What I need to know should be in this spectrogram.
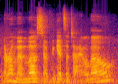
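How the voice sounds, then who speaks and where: A man's voice: mid-range voice, racing, music in the background. A man giving casual livestream game commentary, joking and rambling as he goes. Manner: joking, rambling, reads game text aloud. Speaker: VTuber streamer.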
